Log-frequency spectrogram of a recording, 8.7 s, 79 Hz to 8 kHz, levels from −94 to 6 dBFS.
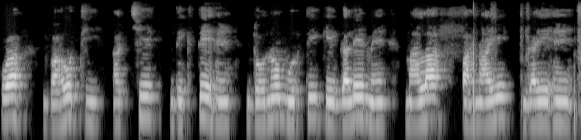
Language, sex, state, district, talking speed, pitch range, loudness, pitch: Hindi, male, Bihar, Saran, 105 wpm, 140-165 Hz, -20 LUFS, 160 Hz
